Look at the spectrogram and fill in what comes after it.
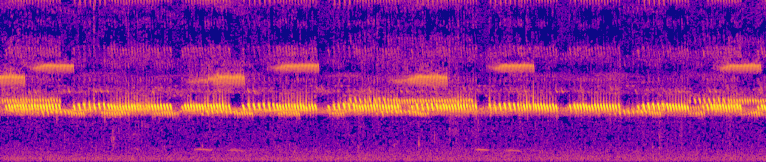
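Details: On Aroha Island, New Zealand, crickets call through the evening: continuous rapid high trilling in long runs separated by brief silences, overlaid by additional high buzzy trills and a couple of faint soft lower notes.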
